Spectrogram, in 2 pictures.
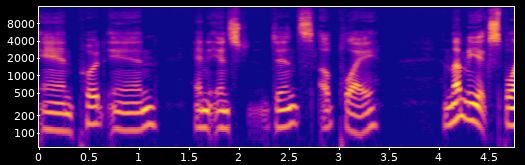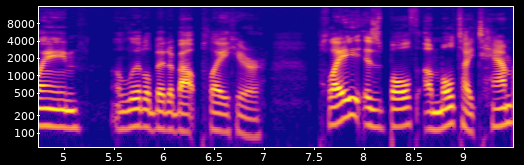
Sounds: Speech

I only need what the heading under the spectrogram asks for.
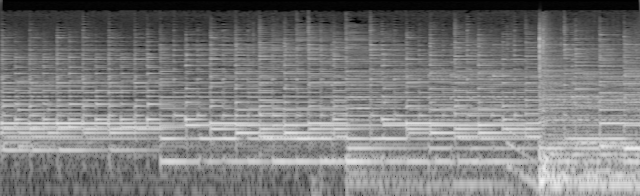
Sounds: Musical instrument, Harpsichord

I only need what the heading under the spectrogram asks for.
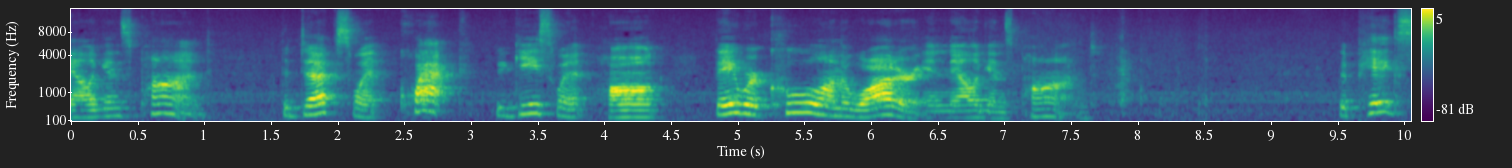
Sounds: Speech

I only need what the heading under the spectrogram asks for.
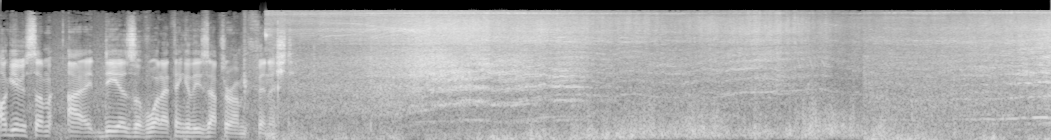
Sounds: Speech

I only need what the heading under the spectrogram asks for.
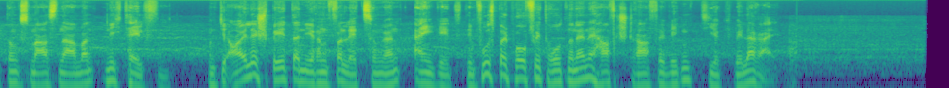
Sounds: Speech

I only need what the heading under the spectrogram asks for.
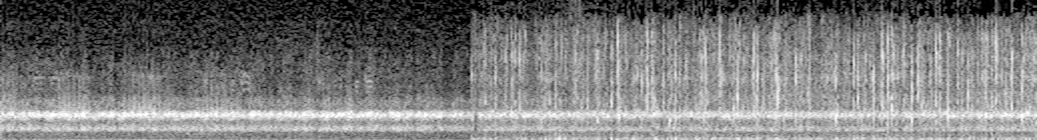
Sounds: frog croaking

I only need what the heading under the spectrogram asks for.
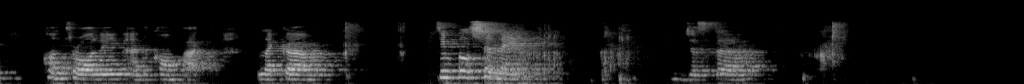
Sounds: Speech

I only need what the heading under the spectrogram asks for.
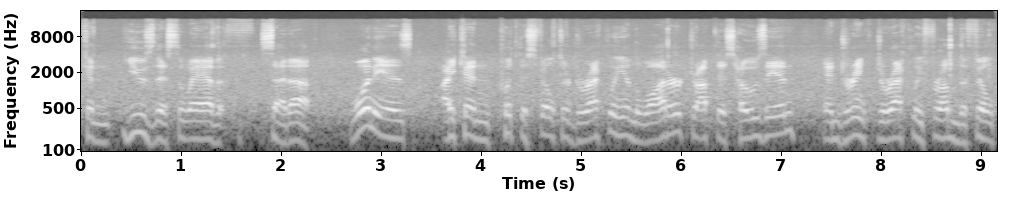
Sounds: Speech

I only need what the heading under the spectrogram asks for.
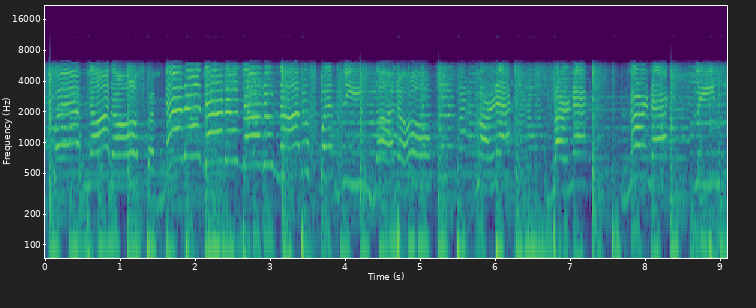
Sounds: Male singing, Music

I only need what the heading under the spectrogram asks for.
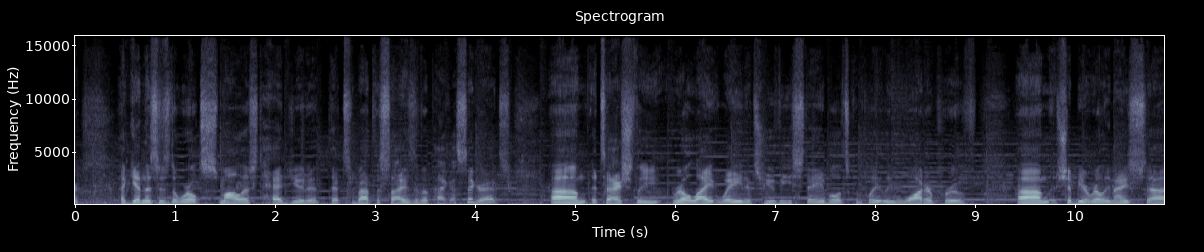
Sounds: Music, Speech

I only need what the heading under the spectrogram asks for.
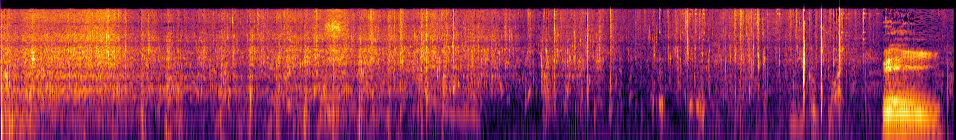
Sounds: Domestic animals, Animal, Dog, Speech

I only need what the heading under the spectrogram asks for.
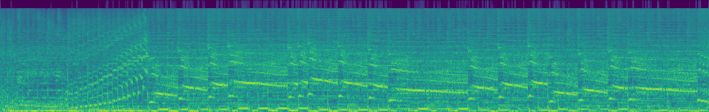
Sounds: Music

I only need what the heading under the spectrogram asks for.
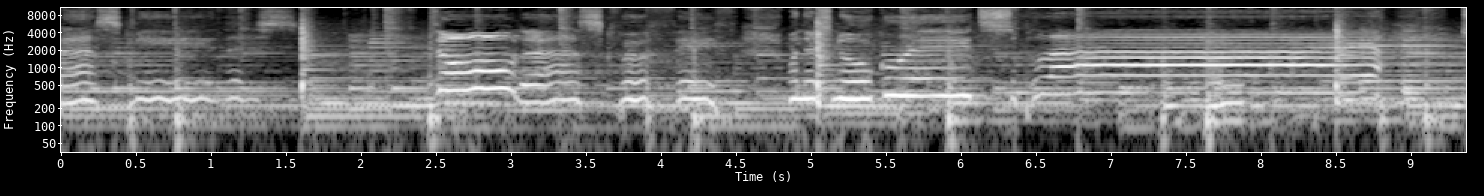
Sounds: Music, Female singing

